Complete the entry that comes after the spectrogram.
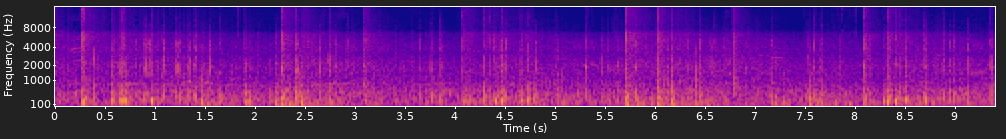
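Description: Aerial firework shells bursting in quick, overlapping succession, a dense run of booms and bangs with crackle between them.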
